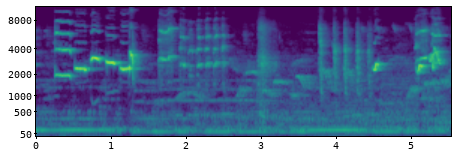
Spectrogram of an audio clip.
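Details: Oriental magpie-robin song: clear whistled notes, some sliding, mixed with short buzzy bursts and scattered higher notes, separated by gaps, over a steady low electrical hum.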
